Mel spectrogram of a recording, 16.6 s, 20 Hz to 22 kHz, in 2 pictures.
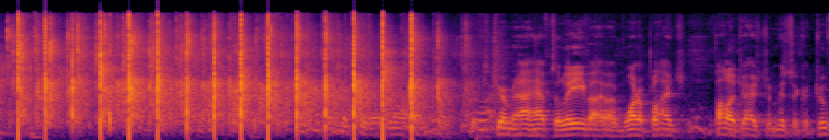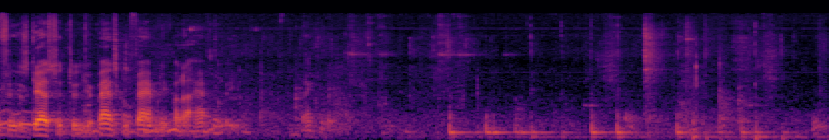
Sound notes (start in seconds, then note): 5.0 applause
